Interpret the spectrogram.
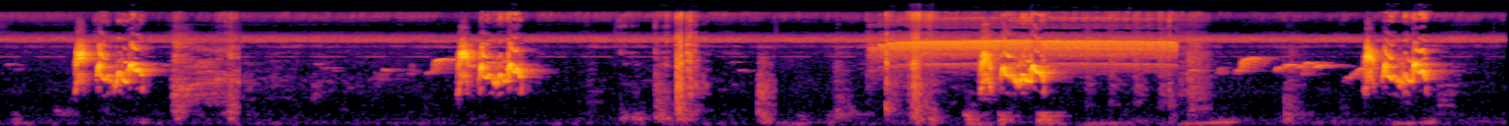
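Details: Sooty-headed bulbul singing: four bubbly liquid phrases roughly every two to three seconds among scattered clicks, with a brief loud high hiss in the middle and a faint steady whine.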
